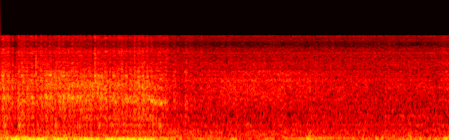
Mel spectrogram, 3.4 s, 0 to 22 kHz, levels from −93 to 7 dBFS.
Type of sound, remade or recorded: remade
